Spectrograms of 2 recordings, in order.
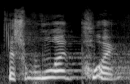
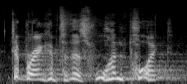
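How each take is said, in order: First: "one" held high and slow, the whole phrase drawn out; stress on one. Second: Said in the usual way. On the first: Acted. Preacher driving home the moment to his congregation, stressing "one". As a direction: lean hard on "one" and slow right down.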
